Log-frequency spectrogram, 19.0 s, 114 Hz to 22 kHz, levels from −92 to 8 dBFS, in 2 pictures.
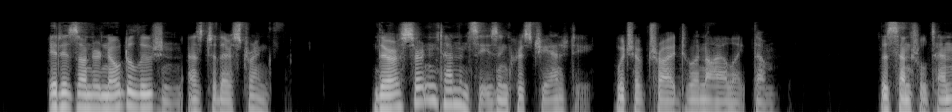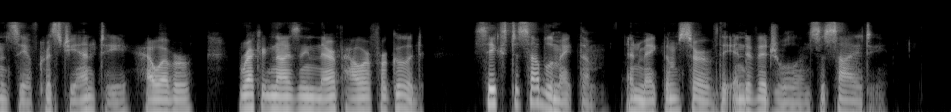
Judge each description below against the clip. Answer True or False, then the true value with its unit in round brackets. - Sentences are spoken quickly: False (140 wpm)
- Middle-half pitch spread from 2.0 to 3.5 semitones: False (4.1 semitones)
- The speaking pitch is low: True (105 Hz)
